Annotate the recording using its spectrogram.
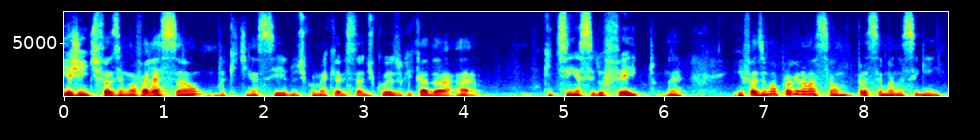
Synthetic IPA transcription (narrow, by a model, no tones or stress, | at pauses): ɪaʒẽnt͡ʃɪ̥faziɐũmɐavaliasɐ̃w̃d̪ʊkɪ̥t͡ʃḭ̃ɲɐsid̪ʊd͡ʒɪkõmʊɛkɪɛ̰ɾɪst̪a̰d̪ʊd͡ʒɪkojzɐʊkɪkad̪ɐ̰a̰ | ʊkɪt͡ʃĩɲɐsid̪ʊfejt̪ʊ̥nɛ | ɪfazeũmɐpɾoɡɾɐmasɐ̃w̃pɾɐsemɐ̃nɐsɪɡĩnt͡ʃɪ̥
